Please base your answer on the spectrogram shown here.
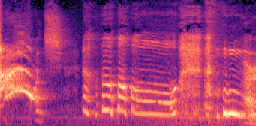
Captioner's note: laughs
